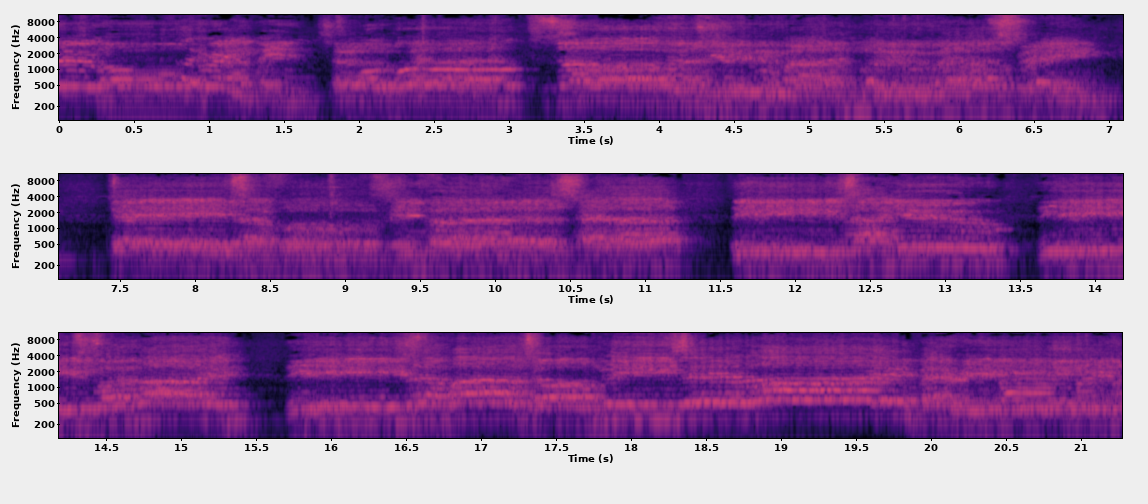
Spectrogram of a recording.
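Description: A group of men singing together without accompaniment, reading from song sheets, in sung phrases separated by short pauses for breath.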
